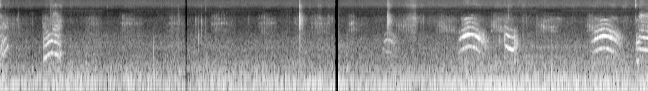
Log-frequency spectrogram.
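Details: Mother cat feeding milk to kittens while breathing fast; a thin mew near the start, then a quiet stretch with faint ticks, followed by three clearer rising-falling mews close together toward the end.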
